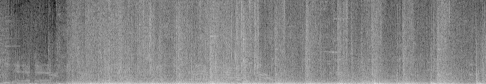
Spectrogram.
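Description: A heavy gun fires in rapid, booming blasts.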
